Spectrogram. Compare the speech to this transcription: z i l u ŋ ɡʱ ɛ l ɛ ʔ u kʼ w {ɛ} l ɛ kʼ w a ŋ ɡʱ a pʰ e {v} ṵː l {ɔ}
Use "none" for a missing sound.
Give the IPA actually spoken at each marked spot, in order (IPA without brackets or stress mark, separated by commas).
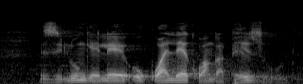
a, z, u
